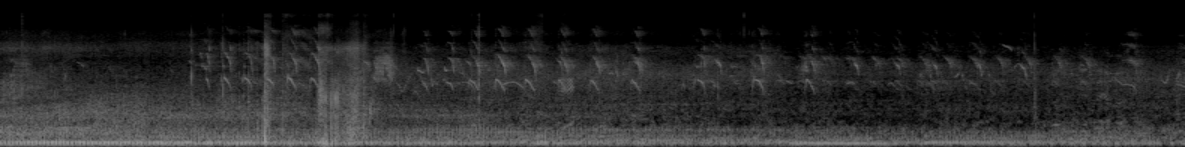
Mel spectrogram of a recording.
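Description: Birds calling: a long run of short, high chirps, two or three a second, over a low steady rumble. A sharp click comes about three and a half seconds in, followed by a brief rush of noise.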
